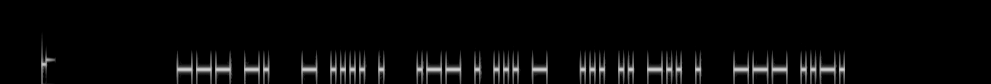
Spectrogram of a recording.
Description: Morse code, heard as a keyed tone, about 25 wpm, 700 Hz. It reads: ON THE WEST SIDE OF
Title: Sets of 5 Words Encore2 25wpm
